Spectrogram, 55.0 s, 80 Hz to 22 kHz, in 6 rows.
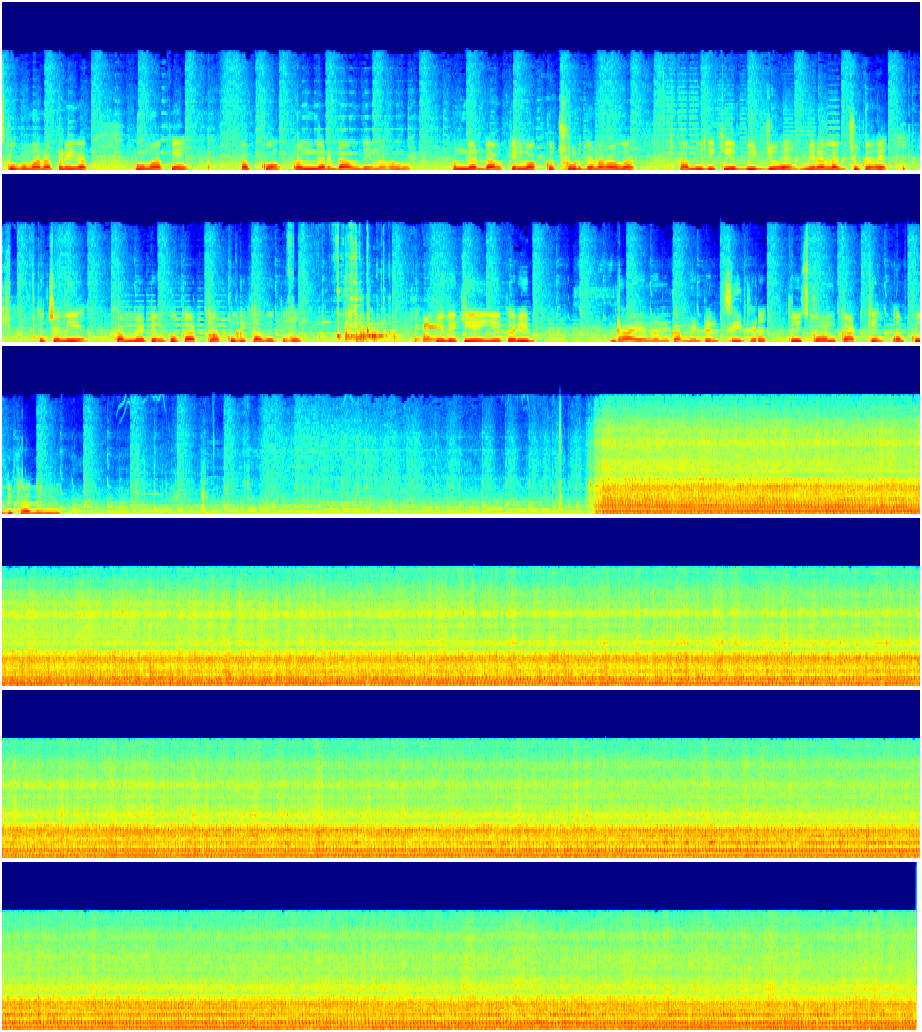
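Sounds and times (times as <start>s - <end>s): saw cutting metal sheet: 24.2s - 55.0s.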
